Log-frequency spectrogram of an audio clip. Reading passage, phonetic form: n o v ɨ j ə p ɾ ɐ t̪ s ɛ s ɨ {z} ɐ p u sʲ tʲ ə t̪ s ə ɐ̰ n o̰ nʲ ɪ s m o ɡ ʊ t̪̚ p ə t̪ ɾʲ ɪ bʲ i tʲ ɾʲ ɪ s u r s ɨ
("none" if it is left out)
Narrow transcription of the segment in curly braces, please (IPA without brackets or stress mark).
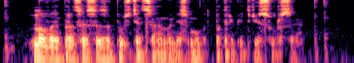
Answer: z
